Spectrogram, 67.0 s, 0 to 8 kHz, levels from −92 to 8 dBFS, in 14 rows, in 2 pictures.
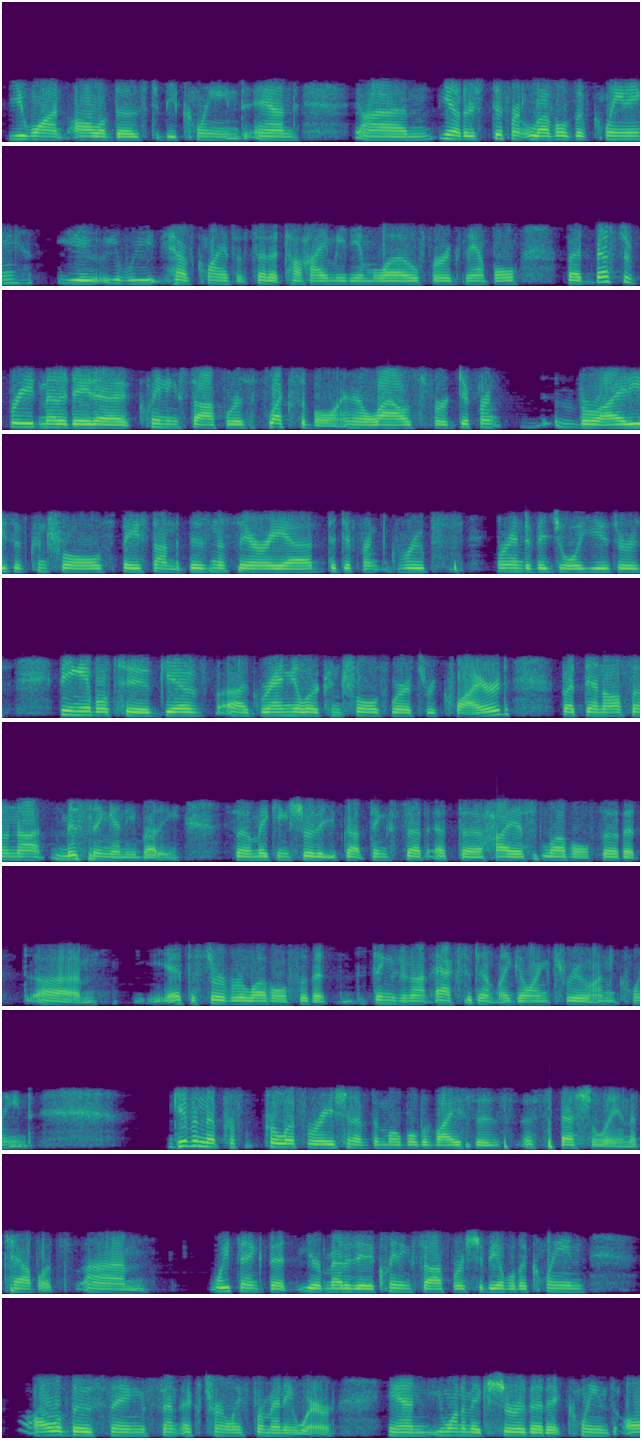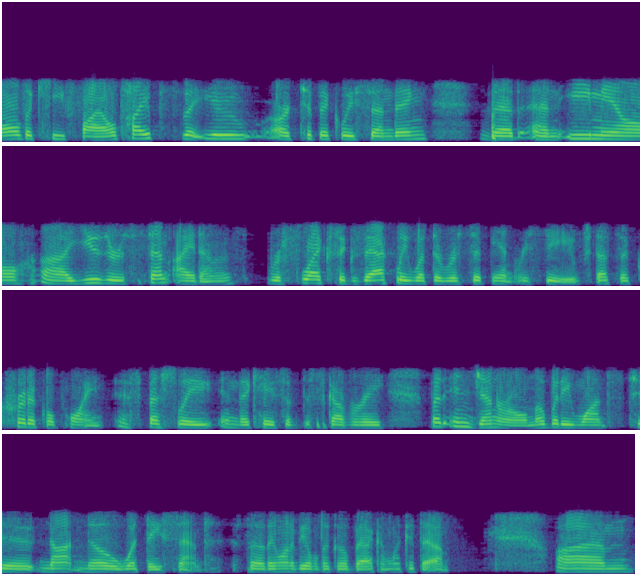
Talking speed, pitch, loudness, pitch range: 180 wpm, 175 Hz, -19 LUFS, 165-190 Hz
